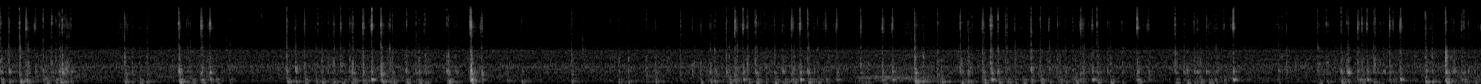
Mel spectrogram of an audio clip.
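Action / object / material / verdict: tap / plastic laptop keyboard / plastic / none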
